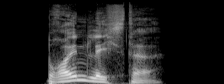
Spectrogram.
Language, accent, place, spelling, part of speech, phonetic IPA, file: German, Germany, Berlin, bräunlichste, adjective, [ˈbʁɔɪ̯nlɪçstə], De-bräunlichste.ogg
- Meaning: inflection of bräunlich: 1. strong/mixed nominative/accusative feminine singular superlative degree 2. strong nominative/accusative plural superlative degree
